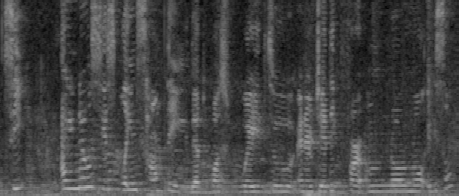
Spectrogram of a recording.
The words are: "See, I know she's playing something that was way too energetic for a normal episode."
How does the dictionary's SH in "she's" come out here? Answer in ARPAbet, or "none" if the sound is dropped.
S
